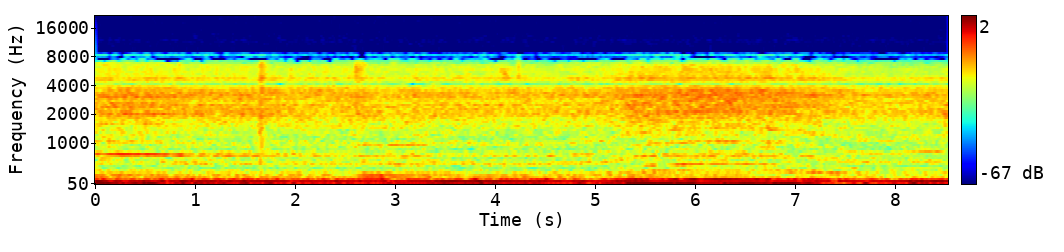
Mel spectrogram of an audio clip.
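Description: BMW car engine running at low speed, a steady low rumble with a hiss over it, growing stronger about five seconds in as the car moves off.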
